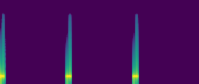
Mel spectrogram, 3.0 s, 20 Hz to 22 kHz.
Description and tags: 400hz bleeps @-18dBFS 3 Second
400hz bleeps @ -18dBFS 3 Seconds
LINE, BLEEPS, UP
